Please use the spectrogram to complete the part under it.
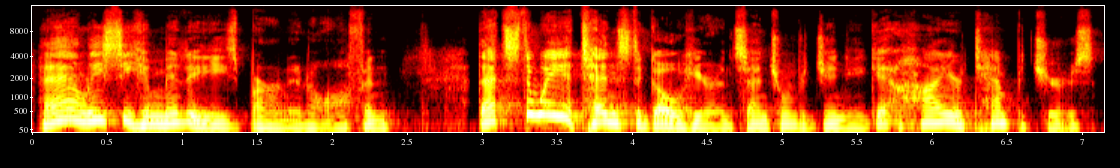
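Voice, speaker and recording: With huge swings in his medium-pitched voice, this man talks at a normal speed while hosting a solo podcast that includes sponsor reads. His style is folksy, rambling and jovial, packed with exclamations and chuckles.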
